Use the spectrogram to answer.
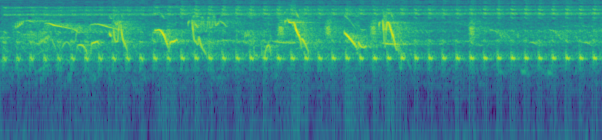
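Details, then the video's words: Crested barbet (Trachyphonus vaillantii) of eastern southern Africa gives a steady, rapid mid-pitched rattling trill like a purr throughout, while another bird adds sharp, high twittering chirps over the top. "The sounds of Crested barbets"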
